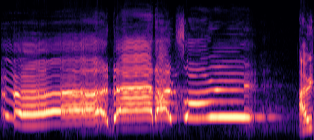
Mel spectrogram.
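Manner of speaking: put-on very high, very slow, tearful crying voice. Father retelling his daughter's apology after being caught, imitating a crying apology. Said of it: "I'm immediate crying".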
